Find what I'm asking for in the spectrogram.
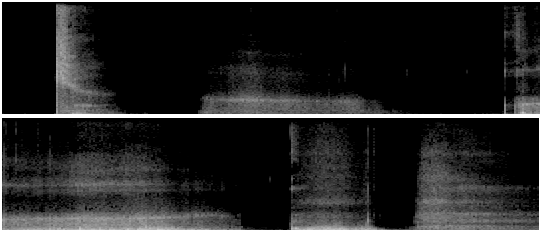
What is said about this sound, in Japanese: じゃあ、敏感な耳に、この熱い吐息、おちんちんに響きませんか？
